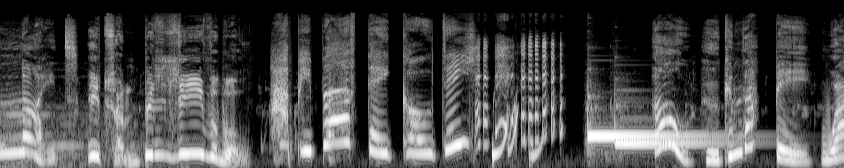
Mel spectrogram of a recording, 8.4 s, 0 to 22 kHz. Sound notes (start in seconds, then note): 4.9 Goldie giggling; 5.8 doorbell ringing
